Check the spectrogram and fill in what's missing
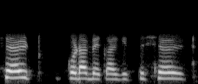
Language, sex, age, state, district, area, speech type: Kannada, female, 18-30, Karnataka, Gadag, rural, conversation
